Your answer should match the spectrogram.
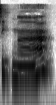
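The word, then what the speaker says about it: σ: Sigma ini bacanya sigma, teman-teman. Ini juga bacanya sigma. Jadi jangan bingung ya. Ini juga dibaca sigma.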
